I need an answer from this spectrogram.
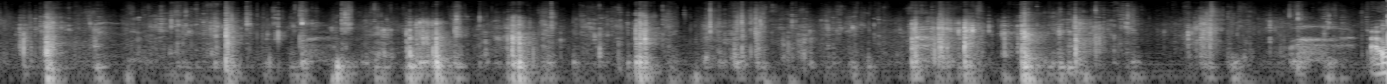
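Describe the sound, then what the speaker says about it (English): Cheetos Puffs worked into slime by hand give off dense, irregular crunches and crackles, close and fairly loud, in bursts throughout. "Actually, the crunches are pretty freaking cool."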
